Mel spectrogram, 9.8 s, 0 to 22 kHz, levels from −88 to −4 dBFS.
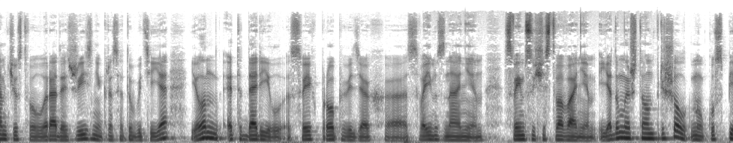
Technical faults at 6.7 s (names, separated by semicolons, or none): pre-emphasis left on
